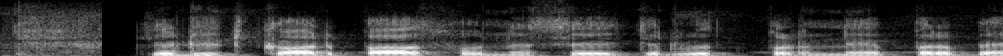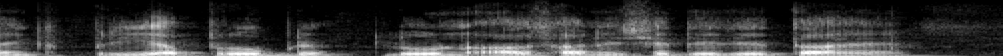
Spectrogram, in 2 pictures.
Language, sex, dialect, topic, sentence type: Hindi, male, Kanauji Braj Bhasha, banking, statement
